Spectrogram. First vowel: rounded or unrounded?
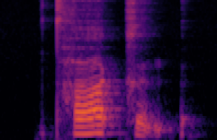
unrounded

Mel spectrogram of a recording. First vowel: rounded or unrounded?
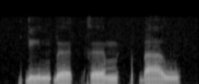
unrounded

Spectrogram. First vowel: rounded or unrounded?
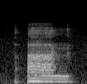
unrounded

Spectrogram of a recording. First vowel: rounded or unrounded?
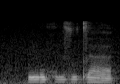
unrounded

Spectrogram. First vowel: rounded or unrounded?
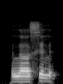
unrounded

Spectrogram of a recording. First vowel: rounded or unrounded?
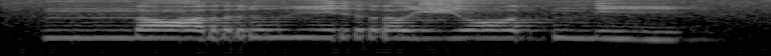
rounded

